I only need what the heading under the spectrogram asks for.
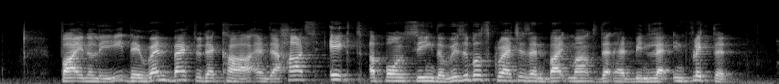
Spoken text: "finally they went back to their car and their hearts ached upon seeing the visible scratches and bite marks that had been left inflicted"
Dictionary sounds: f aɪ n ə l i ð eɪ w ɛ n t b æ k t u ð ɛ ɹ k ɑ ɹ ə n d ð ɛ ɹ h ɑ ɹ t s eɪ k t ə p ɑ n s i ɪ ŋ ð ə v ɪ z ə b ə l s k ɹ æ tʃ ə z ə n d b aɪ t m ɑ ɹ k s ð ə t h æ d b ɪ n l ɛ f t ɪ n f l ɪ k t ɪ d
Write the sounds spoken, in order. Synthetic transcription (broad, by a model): f aɪ n ə l i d eɪ w ɛ n t b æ k t u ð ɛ k ɑ ə n d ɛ h ɑ t s eɪ k t ə p ɑ n s i ɪ ŋ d ə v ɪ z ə b ə l s k ɹ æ tʃ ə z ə n b aɪ t m ɑ k s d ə t h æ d b ɪ n l ɛ t ɪ n f l ɪ k t ɪ d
